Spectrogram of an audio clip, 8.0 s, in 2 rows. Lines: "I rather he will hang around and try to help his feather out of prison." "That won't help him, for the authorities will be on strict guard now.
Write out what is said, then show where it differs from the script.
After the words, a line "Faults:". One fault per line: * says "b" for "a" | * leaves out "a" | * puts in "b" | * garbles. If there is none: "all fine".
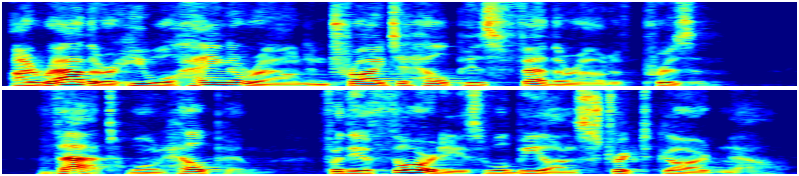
"I rather he will hang around and try to help his feather out of prison." "That won't help him, for the authorities will be on strict guard now.
Faults:
all fine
